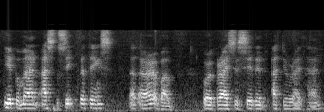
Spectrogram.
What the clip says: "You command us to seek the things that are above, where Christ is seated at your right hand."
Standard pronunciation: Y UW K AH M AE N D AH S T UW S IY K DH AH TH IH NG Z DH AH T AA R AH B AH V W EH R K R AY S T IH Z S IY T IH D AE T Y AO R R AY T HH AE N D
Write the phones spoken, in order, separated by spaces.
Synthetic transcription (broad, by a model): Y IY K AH M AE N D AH S T UW S IY K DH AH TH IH NG S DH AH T AA R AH B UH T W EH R K R AY S IH S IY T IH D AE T Y AO R R AY T HH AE N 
